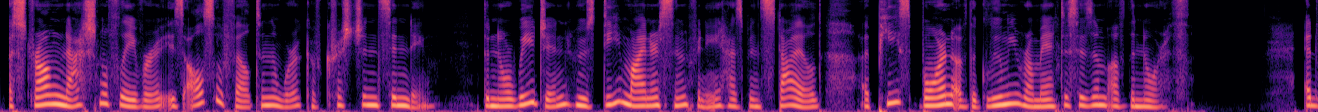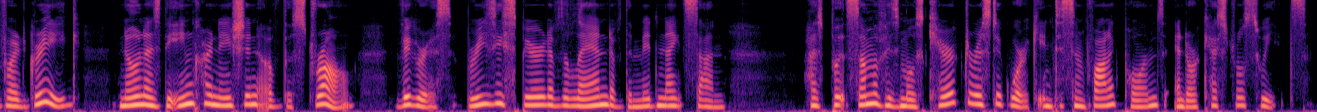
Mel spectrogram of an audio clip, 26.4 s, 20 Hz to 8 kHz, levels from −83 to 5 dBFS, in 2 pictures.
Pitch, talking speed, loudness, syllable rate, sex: 200 Hz, 150 wpm, -18 LUFS, 4.6 syllables/s, female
